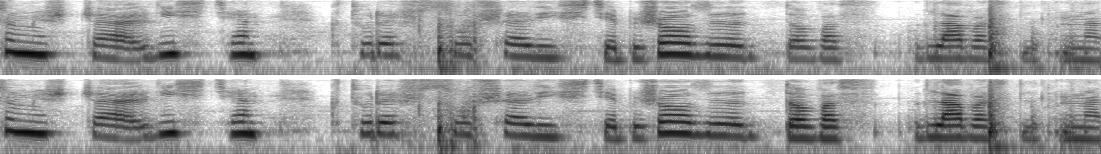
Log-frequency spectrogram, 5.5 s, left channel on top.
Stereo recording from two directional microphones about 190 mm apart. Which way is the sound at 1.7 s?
25° right (ahead or behind).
